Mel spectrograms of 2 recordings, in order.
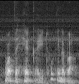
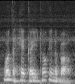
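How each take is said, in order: First: Said in the usual way. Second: Annoyed. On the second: Shown as a demonstration. Teacher acts out an irritated speaker, raising the pitch. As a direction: snap it out in irritation. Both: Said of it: "The heckを挿入します".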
